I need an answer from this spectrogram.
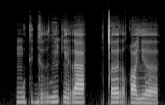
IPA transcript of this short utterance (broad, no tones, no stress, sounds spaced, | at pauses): m u kʲ o ɡʲ o r v ĩ kʲ ɛ̃ r a | ǀ ɐː r qʷ ɐː lʲ ɐː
